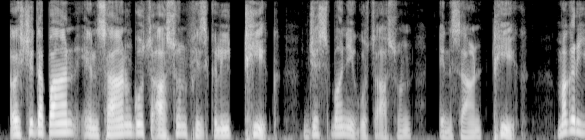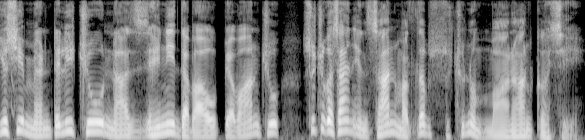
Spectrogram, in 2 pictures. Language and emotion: Kashmiri, neutral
